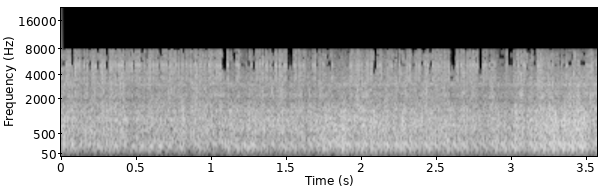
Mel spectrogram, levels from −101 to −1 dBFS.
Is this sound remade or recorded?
recorded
